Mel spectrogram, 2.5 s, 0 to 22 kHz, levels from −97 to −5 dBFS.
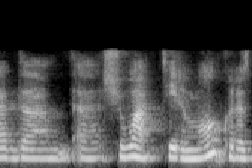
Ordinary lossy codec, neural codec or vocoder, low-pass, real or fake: AAC, 48 kbps; codec, 16 kHz, 1.1 kbps, Voila-Tokenizer; 7.2 kHz; fake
